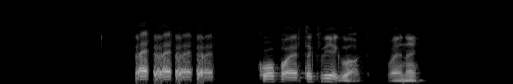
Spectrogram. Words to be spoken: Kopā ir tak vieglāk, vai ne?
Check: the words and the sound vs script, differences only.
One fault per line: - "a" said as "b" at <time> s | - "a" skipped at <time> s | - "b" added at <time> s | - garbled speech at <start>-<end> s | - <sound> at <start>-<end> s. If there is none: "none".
- laugh at 1.4-2.2 s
